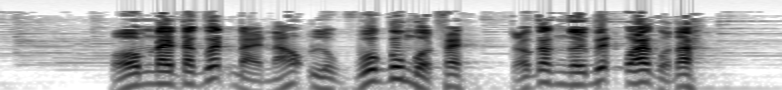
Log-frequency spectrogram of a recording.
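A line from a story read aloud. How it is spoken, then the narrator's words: Shouting. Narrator (Vietnamese): Độc Cô Thanh Tùng đồng thời chàng quát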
